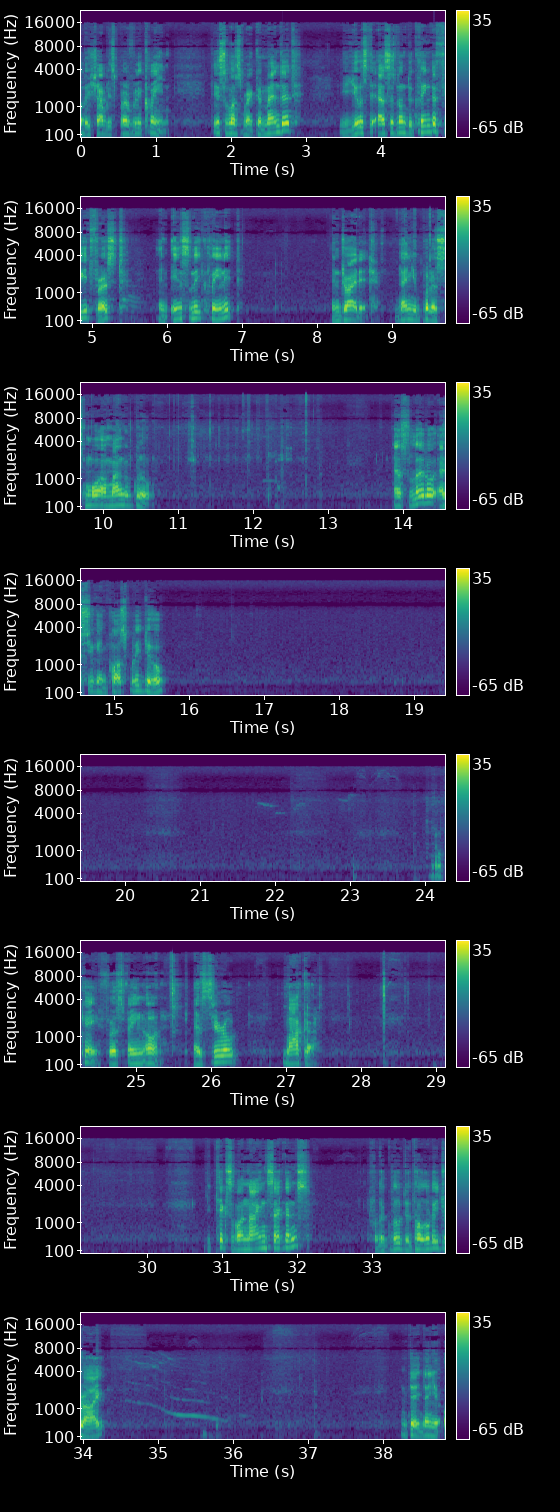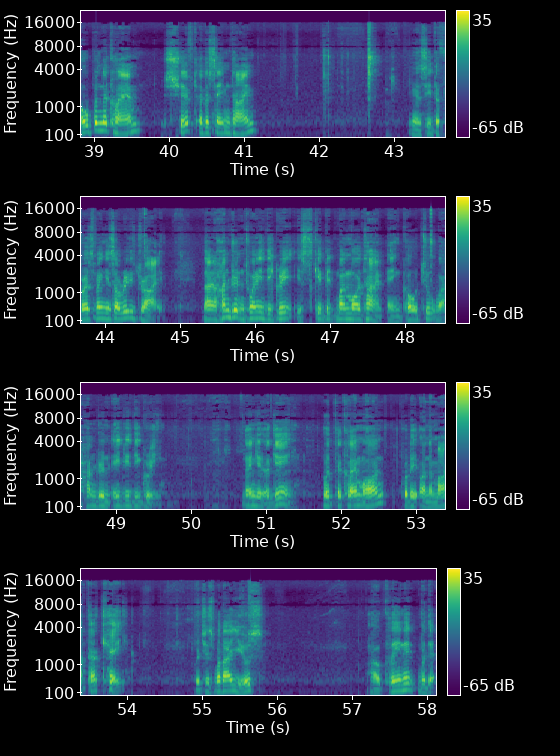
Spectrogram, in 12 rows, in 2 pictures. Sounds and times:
Speech: 0.0s - 1.2s, 1.8s - 7.1s, 8.2s - 10.7s, 13.9s - 15.8s, 24.0s - 26.4s, 27.0s - 27.5s, 30.8s - 32.3s, 33.0s - 34.4s, 38.2s - 41.2s, 43.2s - 49.7s, 50.7s - 54.1s, 54.9s - 55.9s, 57.2s - 58.1s.

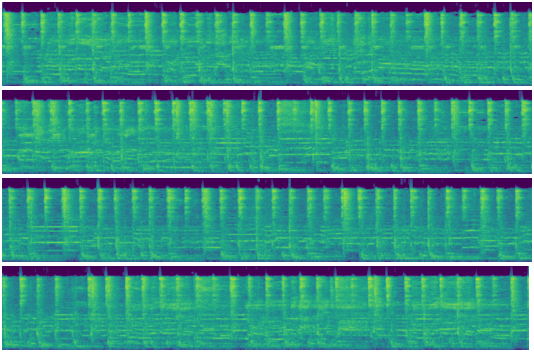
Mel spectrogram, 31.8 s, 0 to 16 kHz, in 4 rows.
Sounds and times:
Folk music: 0.0s - 31.7s.

